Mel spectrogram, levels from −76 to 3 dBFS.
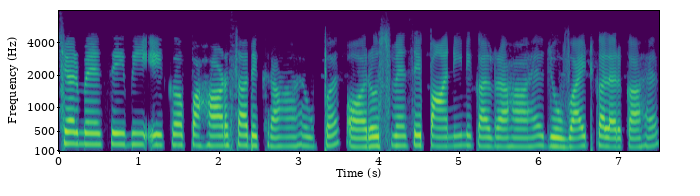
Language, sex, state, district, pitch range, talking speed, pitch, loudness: Hindi, female, Bihar, Jamui, 190-215 Hz, 170 wpm, 200 Hz, -15 LUFS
